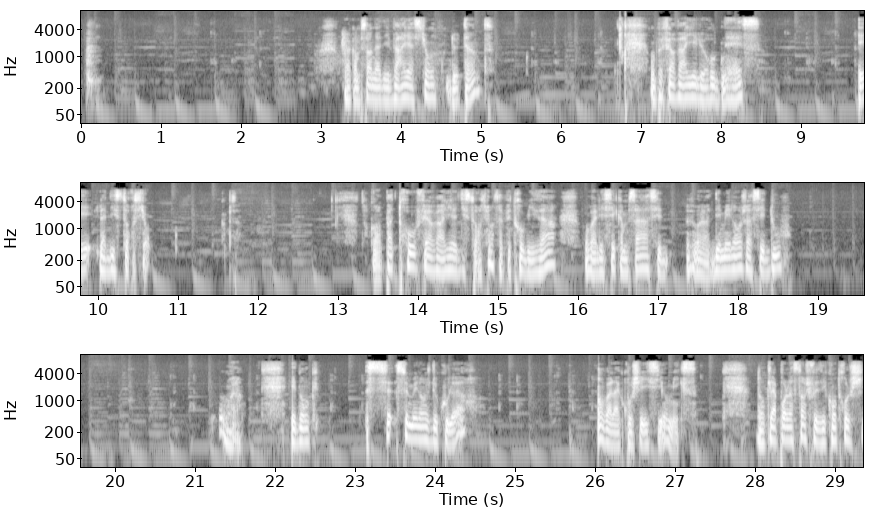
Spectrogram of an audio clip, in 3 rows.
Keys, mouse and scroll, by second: 2.3-3.4 middle drag, 3.9-4.4 shift+middle drag, 4.9-5.6 middle drag, 6.5 middle click, 7.9 click, 9.4 middle drag, 10.6-16.3 drag, 16.9-18.1 middle drag, 18.9-20.7 drag, 21.0-21.8 middle drag, 22.8 middle click, 24.2 middle click, 24.9 middle click, 25.8 middle click, 26.8-27.3 drag, 28.0 middle click.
